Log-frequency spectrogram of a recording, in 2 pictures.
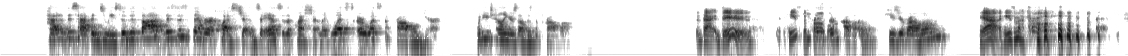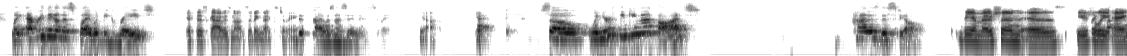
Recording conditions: video call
